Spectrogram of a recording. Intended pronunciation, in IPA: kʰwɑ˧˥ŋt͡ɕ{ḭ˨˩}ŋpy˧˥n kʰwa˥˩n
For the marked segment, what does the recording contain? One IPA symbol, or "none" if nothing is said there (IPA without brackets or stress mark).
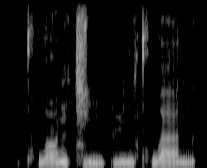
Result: ḭ˨˩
